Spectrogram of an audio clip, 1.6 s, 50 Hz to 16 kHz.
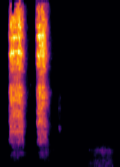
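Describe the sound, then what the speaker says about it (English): Two strong bursts of aerosol spray as anaerobic primer activator is applied to screws, followed by a short faint hiss and then a softer, lower rushing spray, all close and with no talking. "basically you just spray it on, let it sit for 30 to 90 seconds till it's dry"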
